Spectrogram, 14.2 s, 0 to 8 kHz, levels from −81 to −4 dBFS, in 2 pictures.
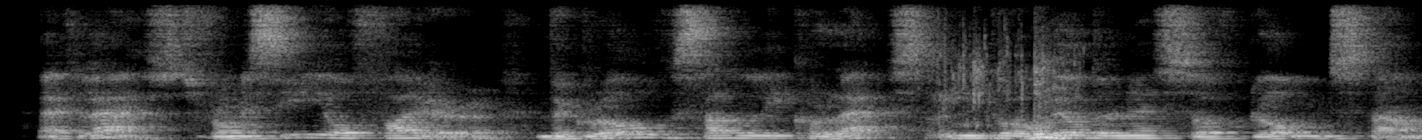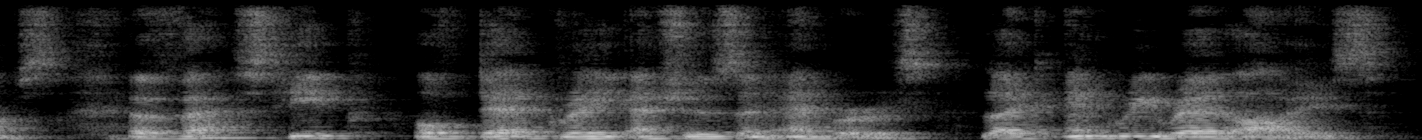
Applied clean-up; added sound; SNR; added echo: none; Liquid; -1 dB; reverberation time 0.5 s.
